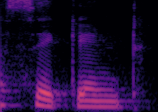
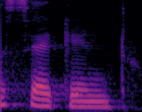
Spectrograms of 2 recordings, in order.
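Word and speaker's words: secant: तो सेक theta का क्या पढ़ा जाएगा, सेकेंड। क्या पढ़ा जाएगा, सेकेंड। और ऐसे ही आपका कोसेक थीटा को क्या बोलेंगे, कोसेकेंट। कोसेकेंट, है ना।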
